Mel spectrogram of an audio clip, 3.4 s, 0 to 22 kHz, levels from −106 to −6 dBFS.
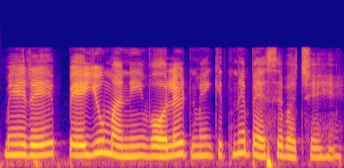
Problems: background sounds at intervals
